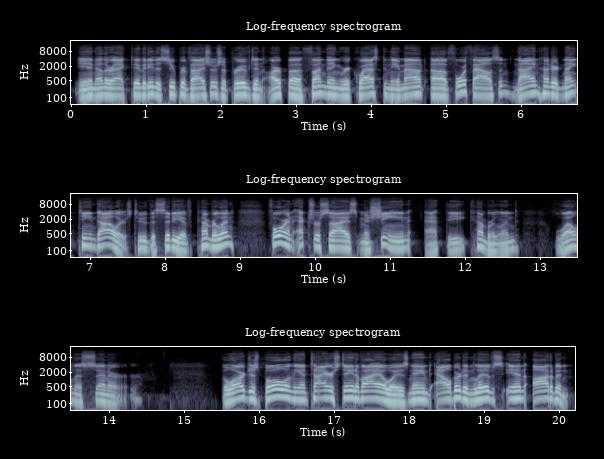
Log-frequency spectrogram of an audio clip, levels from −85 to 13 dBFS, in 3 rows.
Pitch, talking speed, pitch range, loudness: 135 Hz, 135 wpm, 120-155 Hz, -16 LUFS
